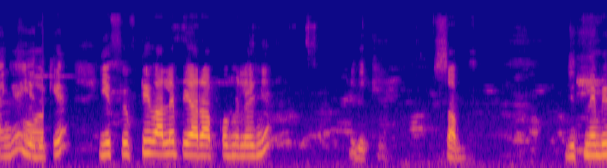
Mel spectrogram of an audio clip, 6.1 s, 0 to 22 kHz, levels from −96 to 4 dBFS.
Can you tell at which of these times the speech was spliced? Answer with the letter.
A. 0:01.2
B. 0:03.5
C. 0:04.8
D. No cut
D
